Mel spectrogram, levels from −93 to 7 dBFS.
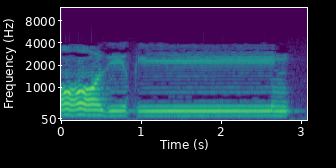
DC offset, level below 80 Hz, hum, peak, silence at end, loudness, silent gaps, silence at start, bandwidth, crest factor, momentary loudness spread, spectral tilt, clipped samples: under 0.1%; -70 dBFS; none; -4 dBFS; 0.2 s; -21 LUFS; none; 0 s; 4 kHz; 16 dB; 11 LU; -11 dB/octave; under 0.1%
